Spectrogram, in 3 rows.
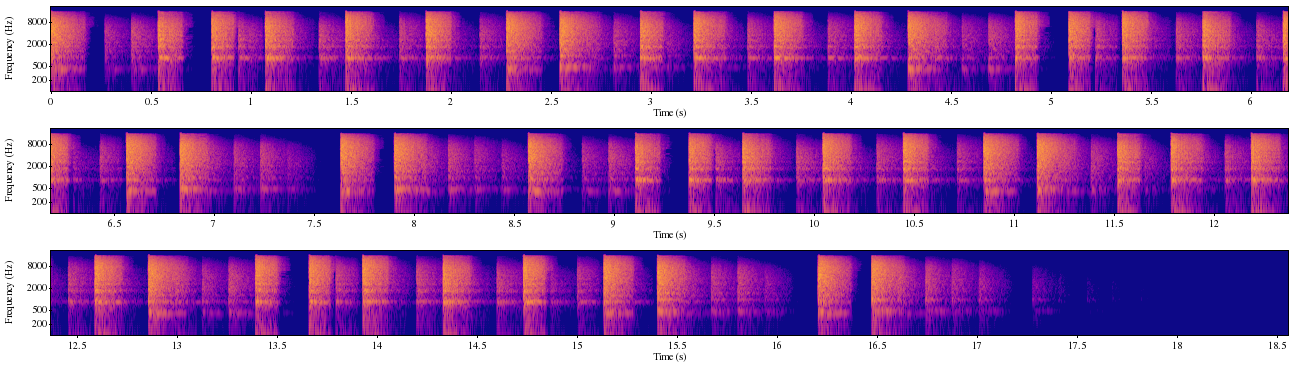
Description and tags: STEAM DRUM LOOP
cumbia, loop, bpm, percussive, moombahton, drum, melody, steam, 112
